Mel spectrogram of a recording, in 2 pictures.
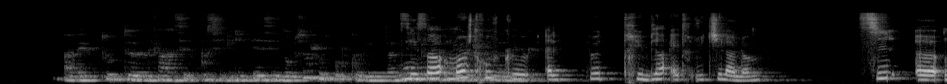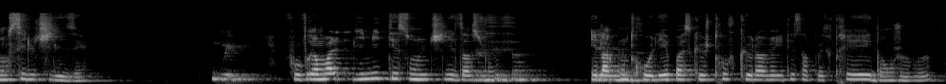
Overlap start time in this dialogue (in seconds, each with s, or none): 4.0 s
